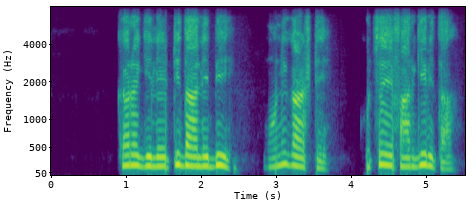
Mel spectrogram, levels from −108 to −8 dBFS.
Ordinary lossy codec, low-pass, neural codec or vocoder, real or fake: Opus, 16 kbps; 7.2 kHz; none; real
